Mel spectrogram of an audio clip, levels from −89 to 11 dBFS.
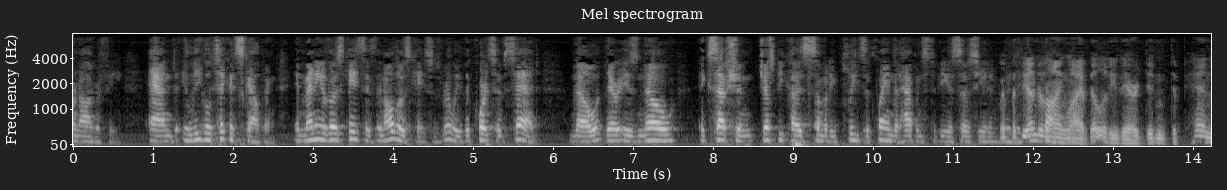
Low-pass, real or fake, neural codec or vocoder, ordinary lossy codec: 7.2 kHz; real; none; AAC, 48 kbps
